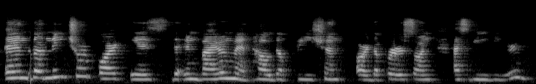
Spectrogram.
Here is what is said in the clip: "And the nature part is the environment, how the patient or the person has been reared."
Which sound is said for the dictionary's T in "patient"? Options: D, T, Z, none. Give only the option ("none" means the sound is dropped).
T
